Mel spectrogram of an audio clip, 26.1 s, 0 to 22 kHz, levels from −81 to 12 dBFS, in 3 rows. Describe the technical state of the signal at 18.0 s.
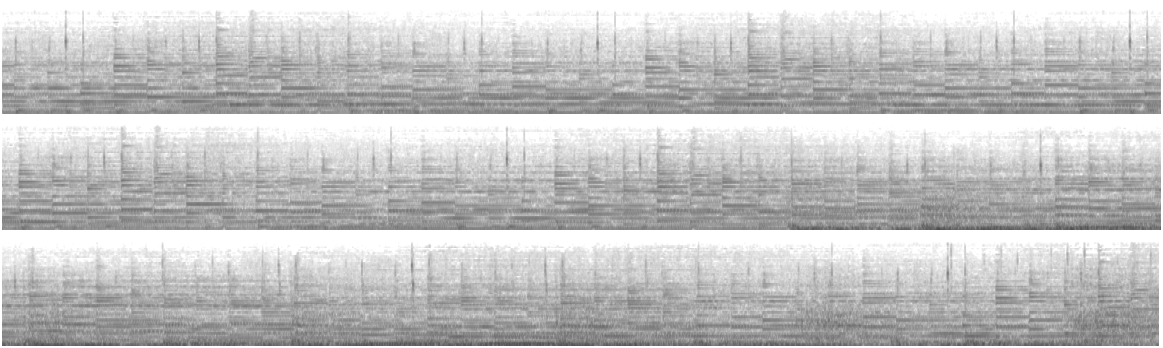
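At 18.0 s the signal is intact, with no dropout, distortion, glitch or other technical fault audible at that moment.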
